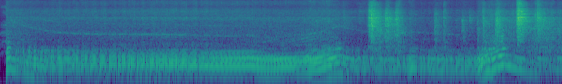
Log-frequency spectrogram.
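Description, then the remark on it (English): A truck engine drones loudly, then revs hard twice, its pitch climbing and falling, with gritty bursts of noise in between. No one speaks. “If he'd have turned the truck around, he'd have went right up.”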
